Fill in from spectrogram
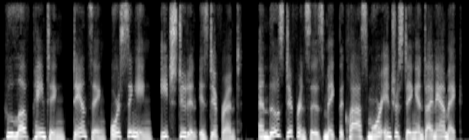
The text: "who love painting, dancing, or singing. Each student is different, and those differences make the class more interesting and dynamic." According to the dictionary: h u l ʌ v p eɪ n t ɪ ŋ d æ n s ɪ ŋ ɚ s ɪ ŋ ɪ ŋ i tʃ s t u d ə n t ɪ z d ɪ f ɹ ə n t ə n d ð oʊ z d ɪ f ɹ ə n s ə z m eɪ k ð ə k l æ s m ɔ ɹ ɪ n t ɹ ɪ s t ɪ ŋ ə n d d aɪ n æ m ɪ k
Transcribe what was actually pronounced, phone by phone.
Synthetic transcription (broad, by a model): h u l ʌ v p eɪ n t ɪ ŋ d æ n s ɪ ŋ ɚ s ɪ ŋ ɪ ŋ i tʃ s t u d n t ɪ z d ɪ f ɹ ə n t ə n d ð oʊ z d ɪ f ɹ ə n s ə z m eɪ k ð ə k l æ s m ɔ ɹ ɪ n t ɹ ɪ s t ɪ ŋ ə n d d aɪ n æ m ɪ k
